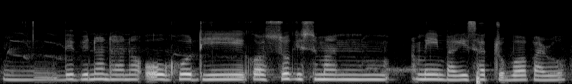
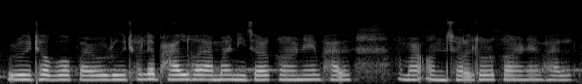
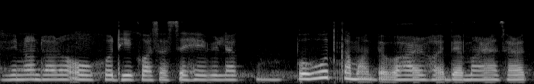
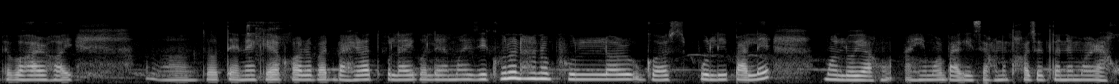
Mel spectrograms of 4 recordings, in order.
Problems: constant background noise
